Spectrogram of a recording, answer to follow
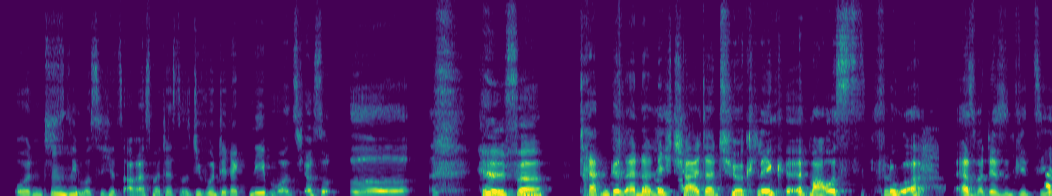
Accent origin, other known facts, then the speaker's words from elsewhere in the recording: Lower Saxony, Germany; now in Berlin, Germany; das ist ja in Niedersachsen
